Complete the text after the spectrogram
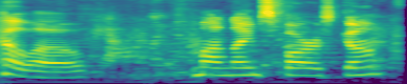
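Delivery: lightly Southern Forrest Gump introduction; a hint of Southern drawl as Forrest Gump; Forrest Gump accent. Forrest Gump greeting the nurse on the bench, light Southern accent. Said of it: "Do the accent".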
